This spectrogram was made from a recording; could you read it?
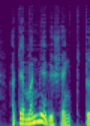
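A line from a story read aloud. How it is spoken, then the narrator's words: Cheerful report. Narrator (German): berichtet fröhlich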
